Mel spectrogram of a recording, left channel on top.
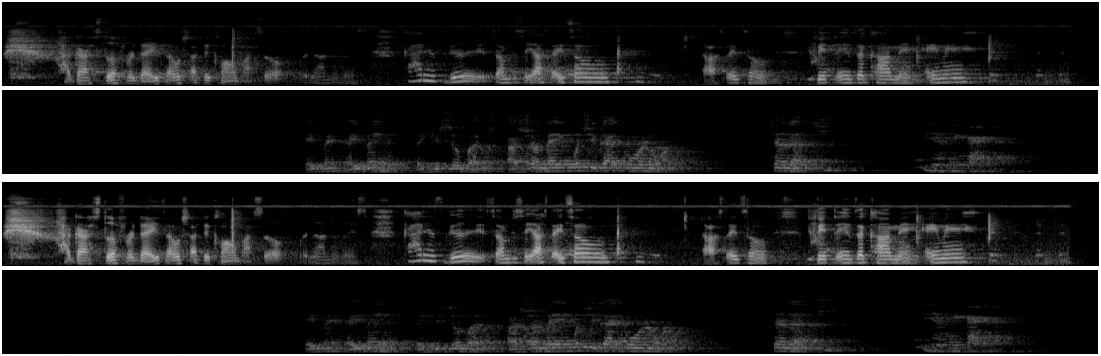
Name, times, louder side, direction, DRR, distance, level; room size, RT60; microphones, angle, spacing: voice 1, 0.0-2.8 3.1-6.6 7.0-10.0 10.3-10.7, right 6 dB, 70° right, 17 dB, 0.4 m, -32 dB
voice 2, 14.0-17.7 18.7-19.2, left 1 dB, 30° left, -1 dB, 2.6 m, -44 dB
voice 3, 20.1-20.9, equal, 30° right, -4 dB, 3.1 m, -50 dB
10.5 x 9.2 x 9.6 m, 1.4 s
head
